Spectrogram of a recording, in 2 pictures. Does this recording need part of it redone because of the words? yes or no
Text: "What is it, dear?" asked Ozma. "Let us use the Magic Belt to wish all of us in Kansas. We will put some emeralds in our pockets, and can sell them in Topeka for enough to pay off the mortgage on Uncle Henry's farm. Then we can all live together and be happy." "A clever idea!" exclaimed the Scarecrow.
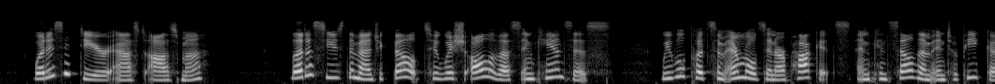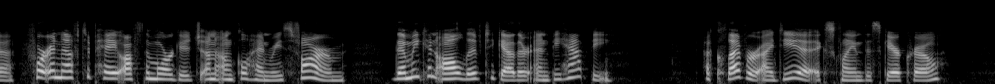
no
